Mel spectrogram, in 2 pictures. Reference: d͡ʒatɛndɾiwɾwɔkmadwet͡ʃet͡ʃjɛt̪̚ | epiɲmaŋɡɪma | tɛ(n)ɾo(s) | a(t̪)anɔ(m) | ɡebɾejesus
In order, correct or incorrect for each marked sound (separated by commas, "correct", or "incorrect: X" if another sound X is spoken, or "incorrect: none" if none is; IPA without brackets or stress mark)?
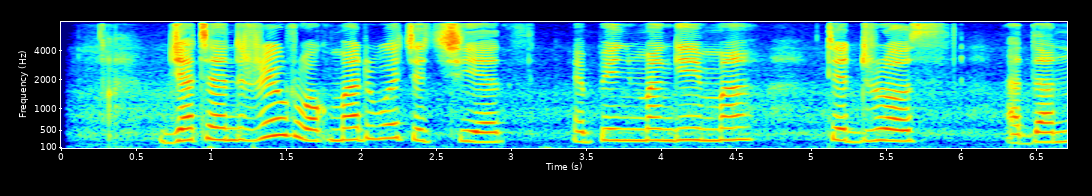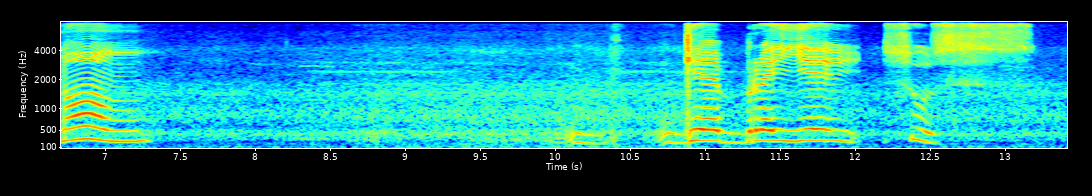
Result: incorrect: d, correct, incorrect: d̪, correct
